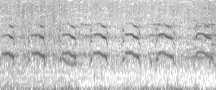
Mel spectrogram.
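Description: Rapid string of short bird calls, about five a second, each one bending up and then down in pitch, over a faint low rumble.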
